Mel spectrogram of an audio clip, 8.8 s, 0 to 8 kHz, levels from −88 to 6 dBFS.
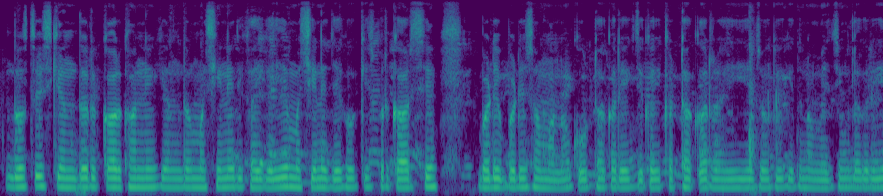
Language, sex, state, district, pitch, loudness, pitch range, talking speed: Hindi, male, Uttar Pradesh, Muzaffarnagar, 135 Hz, -31 LUFS, 130-140 Hz, 225 wpm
